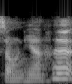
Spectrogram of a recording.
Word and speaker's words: Sonya: I was gonna say, Warren, you were so close, but it's Sonia.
